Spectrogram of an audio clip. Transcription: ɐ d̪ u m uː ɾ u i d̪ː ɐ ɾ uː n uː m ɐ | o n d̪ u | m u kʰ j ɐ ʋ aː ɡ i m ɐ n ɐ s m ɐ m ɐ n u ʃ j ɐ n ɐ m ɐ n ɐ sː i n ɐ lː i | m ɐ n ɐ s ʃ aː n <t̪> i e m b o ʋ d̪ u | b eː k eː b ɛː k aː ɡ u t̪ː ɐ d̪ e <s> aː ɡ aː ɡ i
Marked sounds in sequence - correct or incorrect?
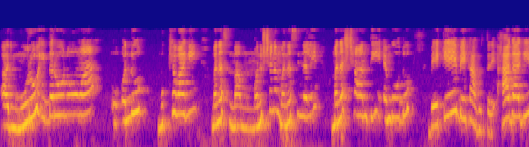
correct, incorrect: h

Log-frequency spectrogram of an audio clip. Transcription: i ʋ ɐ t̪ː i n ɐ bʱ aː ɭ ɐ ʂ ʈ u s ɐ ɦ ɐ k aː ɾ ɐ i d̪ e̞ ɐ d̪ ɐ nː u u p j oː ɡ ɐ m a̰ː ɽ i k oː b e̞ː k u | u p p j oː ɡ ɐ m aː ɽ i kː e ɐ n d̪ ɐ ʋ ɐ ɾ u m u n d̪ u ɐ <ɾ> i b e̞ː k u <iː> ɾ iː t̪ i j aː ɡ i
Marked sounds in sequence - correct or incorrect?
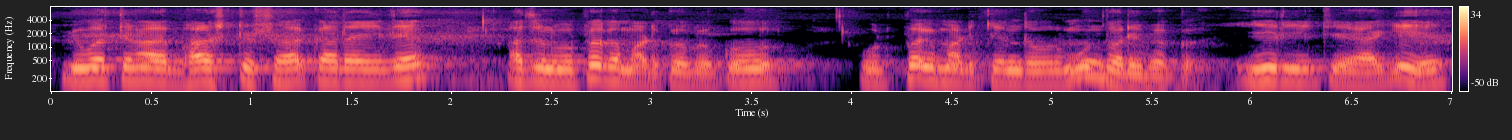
correct, correct

